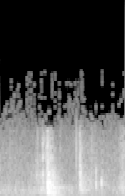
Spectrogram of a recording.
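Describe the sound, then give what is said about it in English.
A front door opening or closing, with a soft thud followed by a couple of lighter clicks and rattles, with no voices. “You shouldn't leave the front door open like that.”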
